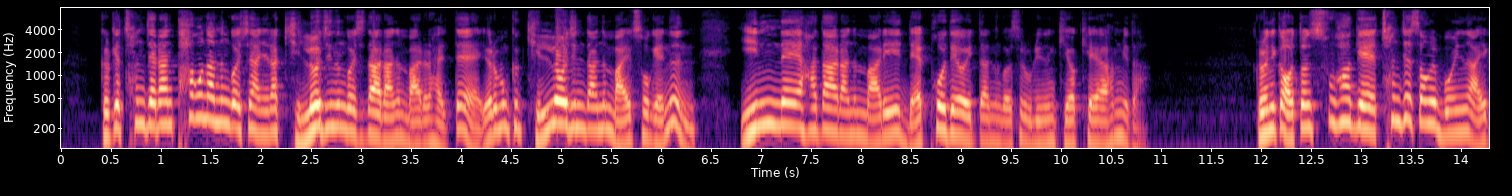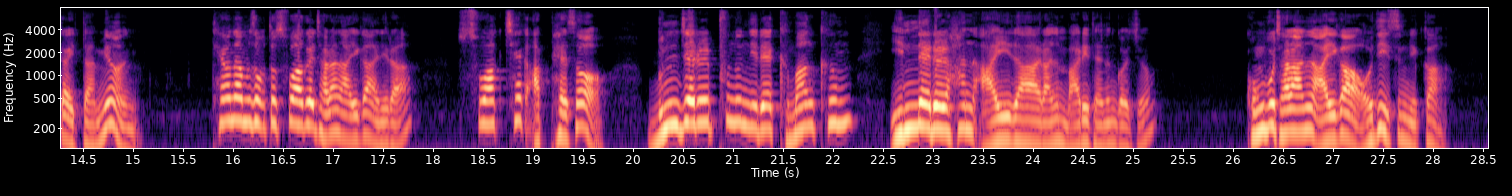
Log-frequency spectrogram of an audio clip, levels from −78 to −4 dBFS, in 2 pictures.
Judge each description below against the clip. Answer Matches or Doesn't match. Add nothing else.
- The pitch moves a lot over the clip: Matches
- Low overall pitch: Doesn't match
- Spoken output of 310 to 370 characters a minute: Matches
